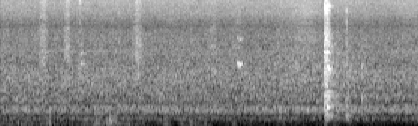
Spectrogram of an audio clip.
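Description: Honey bees buzzing steadily around an open hive, with one brief knock about three seconds in.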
